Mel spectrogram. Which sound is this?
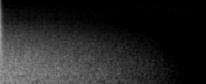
This sound was created using Frequency Modulation techniques in Thor (a synth in the Reason DAW).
